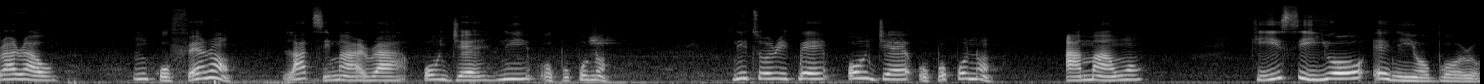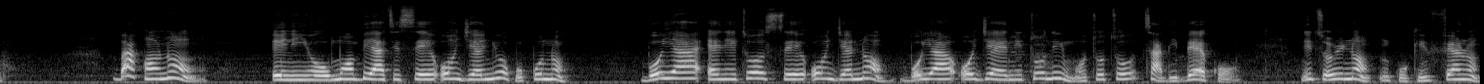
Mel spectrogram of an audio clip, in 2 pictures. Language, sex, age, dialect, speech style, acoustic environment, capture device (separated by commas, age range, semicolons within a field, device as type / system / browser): Yoruba, female, 45-54, Nigeria - Lagos Yoruba, relaxed, people talking; appliances; traffic, mobile / Linux / Chrome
